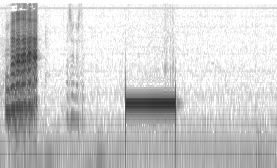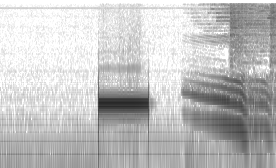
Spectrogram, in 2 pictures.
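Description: Phone ringback tones from a call going unanswered: two steady, mid-pitched electronic tones of about one second each, separated by silence, with other brief noises at the start and end.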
